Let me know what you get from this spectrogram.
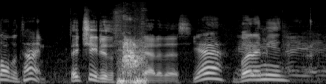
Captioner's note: Mochi barks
